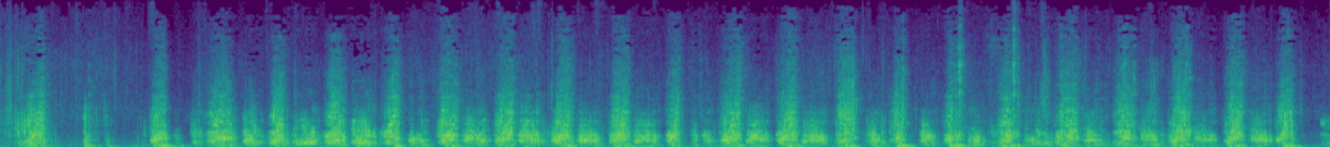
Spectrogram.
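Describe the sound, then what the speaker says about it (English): A blunt bowyer's float rasp is drawn over wood in quick, rhythmic strokes, each a close, loud scraping rasp in a steady back-and-forth pattern with no talking. "So then I can switch to the bowyer's float, which is a rasp in this, a sort of rasp, I suppose."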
